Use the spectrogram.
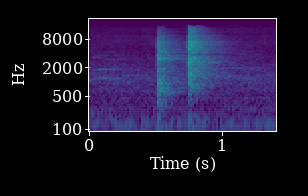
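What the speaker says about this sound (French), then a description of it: "casse le deuxième œuf" Two sharp, close cracks about a quarter second apart as an egg shell strikes the rim of a bowl in a kitchen during churros batter prep, each snapping bright and brief before fading into quiet room tone.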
